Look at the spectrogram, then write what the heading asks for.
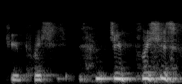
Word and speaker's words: duplicitous: build reserves of trust if they are inwardly duplicitous.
